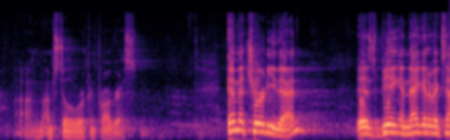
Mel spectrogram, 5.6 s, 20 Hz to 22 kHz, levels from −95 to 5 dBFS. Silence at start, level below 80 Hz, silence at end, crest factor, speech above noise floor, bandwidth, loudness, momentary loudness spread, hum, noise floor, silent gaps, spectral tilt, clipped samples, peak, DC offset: 0.25 s; -60 dBFS; 0 s; 14 dB; 36 dB; 15 kHz; -20 LUFS; 19 LU; none; -56 dBFS; none; -6 dB/octave; under 0.1%; -8 dBFS; under 0.1%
